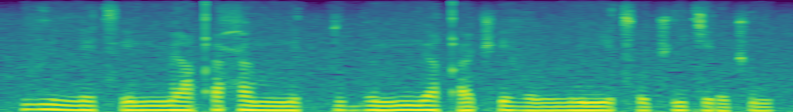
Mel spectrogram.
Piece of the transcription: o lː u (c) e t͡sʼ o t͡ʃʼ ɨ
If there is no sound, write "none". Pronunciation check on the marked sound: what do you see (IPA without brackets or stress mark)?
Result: ɲ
